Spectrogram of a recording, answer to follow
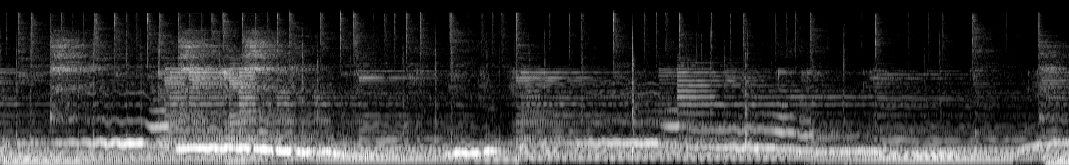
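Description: A live jazz-soul band playing an instrumental passage: a lead melody with vibrato over sustained chords, a bass line and a steady beat of drums and hand percussion.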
